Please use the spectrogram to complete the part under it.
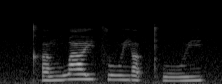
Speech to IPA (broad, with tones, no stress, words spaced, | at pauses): kʰɐ˨˧ŋ waː˥jt͡suː˧j ɐ˨k̚t̪ʰuː˨˧j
